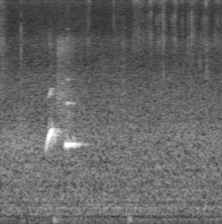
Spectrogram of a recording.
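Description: A short, high whistled chirp about half a second in: a quick upward slide, then a brief held note. It rises above a steady low background hiss.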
